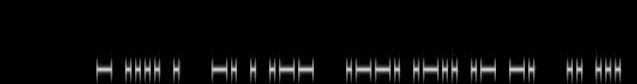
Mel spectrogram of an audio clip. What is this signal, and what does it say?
Morse code, heard as a keyed tone, about 25 wpm, 700 Hz. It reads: THE NEW PLAN IS
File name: practice / 25wpm / Sentences with 2-Word Phrases - 25wpm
